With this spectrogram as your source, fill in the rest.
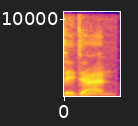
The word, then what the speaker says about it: Dedenne: Number 5 for me has got to be Dedenne. It's pronounced Dedenne. Get your foreign out of here! We only speak Murican here! Kalos is based on French, so excusez-moi for thinking it's a French pronunciation.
